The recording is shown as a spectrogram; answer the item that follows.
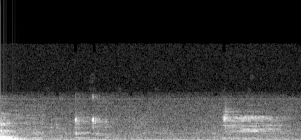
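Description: Faint computer mouse click about half a second in, heard as two small ticks close together, as the Done button is clicked.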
